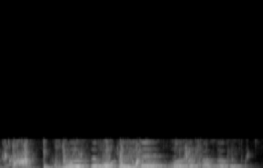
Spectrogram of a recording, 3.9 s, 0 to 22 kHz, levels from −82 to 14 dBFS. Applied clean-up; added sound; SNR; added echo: none; Sink (filling or washing); 4 dB; reverberation time 0.6 s.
